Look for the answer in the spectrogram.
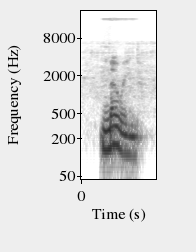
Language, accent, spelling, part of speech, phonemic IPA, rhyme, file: English, Southern England, mowing, verb / noun, /ˈməʊ.ɪŋ/, -əʊɪŋ, LL-Q1860 (eng)-mowing.wav
- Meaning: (verb) present participle and gerund of mow; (noun) 1. The activity by which something is mown 2. Land from which grass is cut 3. The grass clippings resulting from mowing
